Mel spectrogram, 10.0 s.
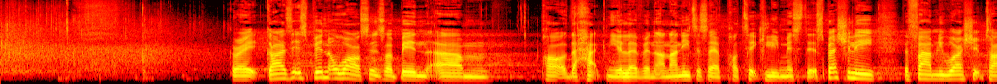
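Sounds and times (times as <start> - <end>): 
audience applause: 0.0 - 2.1
speech: 2.3 - 9.9.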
